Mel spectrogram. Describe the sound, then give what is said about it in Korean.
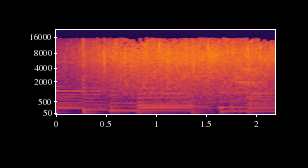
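Steady, even rain hiss fills the background throughout, with a soft melody of sustained low notes playing over it. No one speaks. “제 마음까지 씻겨지는 듯한 빗소리 위에 개구리 우는 소리가 적당히 얹어져서 들려오는데 묘하게 평온해지면서 마음이 한결 좋아지더라고요.”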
